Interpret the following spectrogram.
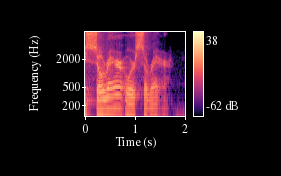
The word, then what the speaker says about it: Sorare: recently well what does what does Maxim say so rare So Rare the emphasis is on the rare whereas we tend to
